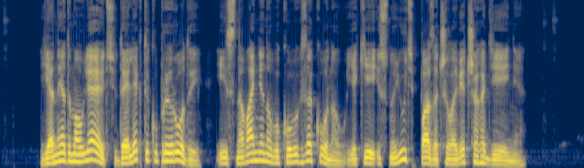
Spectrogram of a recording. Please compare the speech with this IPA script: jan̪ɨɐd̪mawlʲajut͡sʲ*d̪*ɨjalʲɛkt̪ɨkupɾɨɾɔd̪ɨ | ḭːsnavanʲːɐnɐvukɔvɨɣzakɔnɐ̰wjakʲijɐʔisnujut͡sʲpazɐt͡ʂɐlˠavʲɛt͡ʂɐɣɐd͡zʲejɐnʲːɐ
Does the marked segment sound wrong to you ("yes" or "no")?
no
